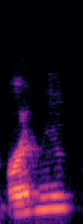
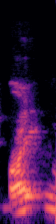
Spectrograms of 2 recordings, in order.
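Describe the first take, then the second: First: The first syllable sounds like 'brit'. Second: The first syllable sounds like 'bright'. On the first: The speaker calls it right. "It's literally the word Britain" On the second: The speaker calls it wrong. "My dad's Brighton Road"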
